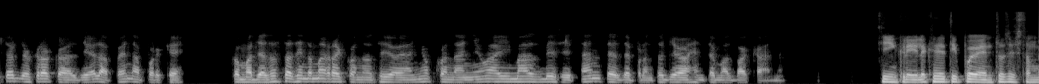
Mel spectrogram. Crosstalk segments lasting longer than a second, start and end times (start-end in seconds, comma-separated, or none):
none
